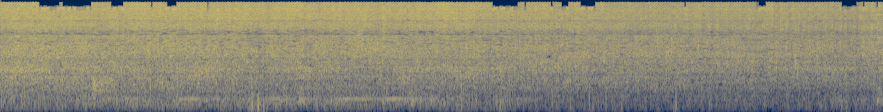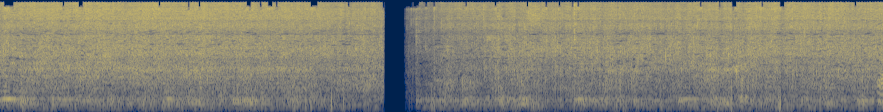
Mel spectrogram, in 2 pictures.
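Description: Potato, brinjal and pumpkin pieces fry in hot oil with two bay leaves and green chillies, giving a loud, steady hiss and sizzle that runs throughout, with a brief dropout near the end.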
